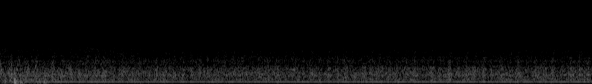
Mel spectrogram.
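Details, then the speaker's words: Vintage Hunter/Robbins & Myers Original ceiling fan, model 22274, oil-bath pancake motor, starting on high: even startup hum and whir; a slight cyclic buzz stopped after tightening the globe and loose faceplate. "rnm ones did have startup sounds and this one does too so it does have a slight cyclic buzz but that went away when I tighten the globe a little bit"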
